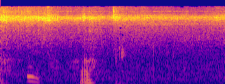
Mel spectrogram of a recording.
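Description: Steady high-pitched drone of forest insects, with two short spoken syllables in the first second.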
